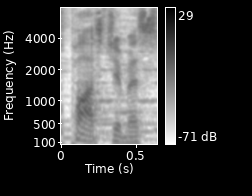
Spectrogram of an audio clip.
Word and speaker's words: posthumous: receive the post-humanism posthumous it's posthumous you don't pronounce the th oh okay there's no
